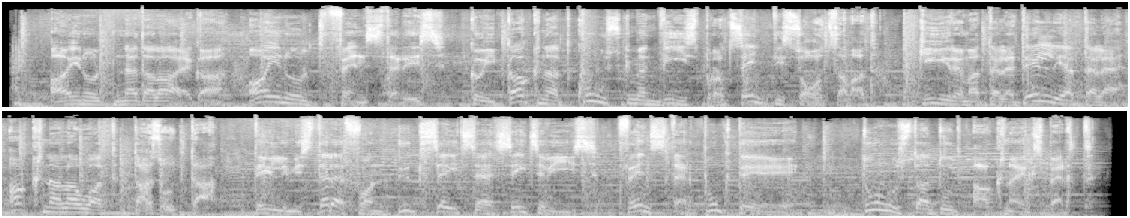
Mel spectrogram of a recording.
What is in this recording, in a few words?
estonian commercial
